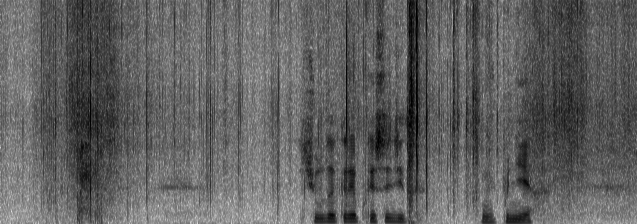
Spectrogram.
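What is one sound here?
A mushroom stem snaps as it is pulled from the ground.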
